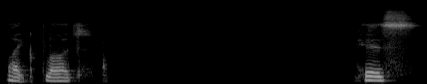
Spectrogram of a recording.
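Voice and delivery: soft, halting corpse voice with long gaps; faint and slow, groping for each detail; dead woman answering. Acted. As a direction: give it out word by word, as if from beyond the grave. Dead Miletta describes her murderer.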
